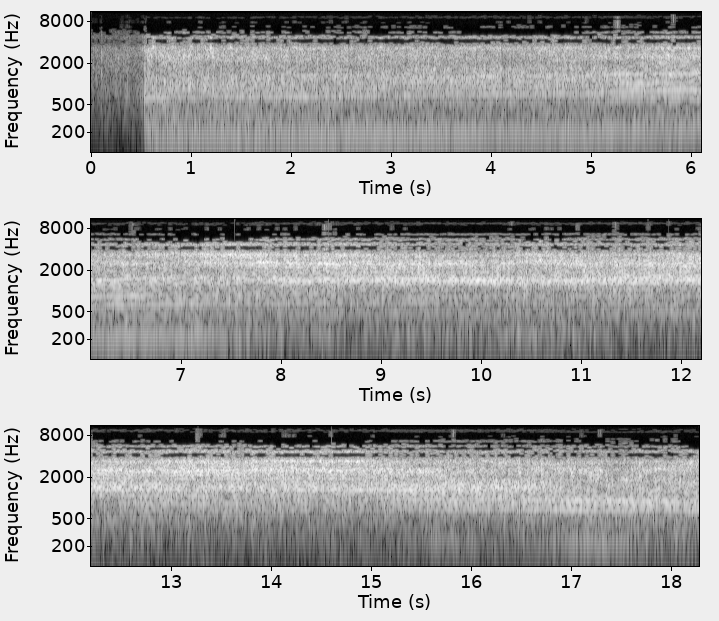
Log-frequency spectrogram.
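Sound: propeller airplane engine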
